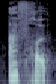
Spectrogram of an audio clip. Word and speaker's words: affreux: Final X not pronounced. And then you get this freux. Freux. Affreux.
